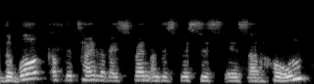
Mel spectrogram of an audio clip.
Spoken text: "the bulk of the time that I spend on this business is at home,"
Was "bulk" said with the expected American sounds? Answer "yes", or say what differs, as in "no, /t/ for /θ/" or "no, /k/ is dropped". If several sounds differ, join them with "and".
no, /l/ is dropped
